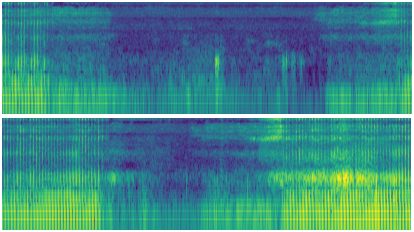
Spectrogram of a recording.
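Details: English bulldog sleeping, with loud, low, rattling snores, about three breaths in ten seconds; snoring.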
